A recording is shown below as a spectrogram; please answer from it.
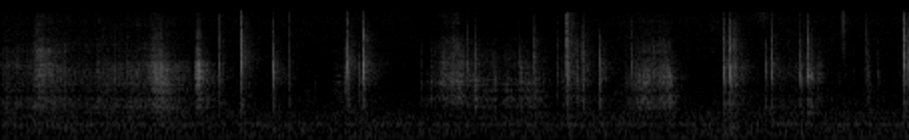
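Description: Long red nails tap and scratch across a large solid wooden table top. Quiet, soft scratchy swells alternate with sharp, bright clicks that die away almost instantly, over a steady low hum.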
